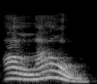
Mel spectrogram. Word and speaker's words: allow: toda essa vida e no seu padrão linguístico a l o é pronunciado alad entendeu aad só que no padrão linguístico do inglês a pronúncia é allow allow viu é uma outra pronúncia é outro som é outro padrão por isso é que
